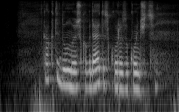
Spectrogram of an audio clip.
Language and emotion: Russian, neutral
